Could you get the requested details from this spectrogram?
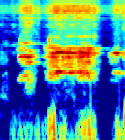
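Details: Grey Burmese rooster, the main breeding cock, at the start of the cool season: a hoarse, drawn-out crow of about a second, breaking off and then briefly starting again, with low thumps in the background.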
